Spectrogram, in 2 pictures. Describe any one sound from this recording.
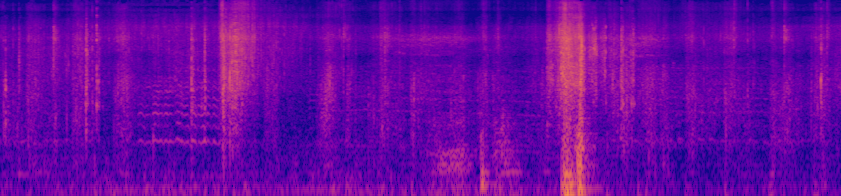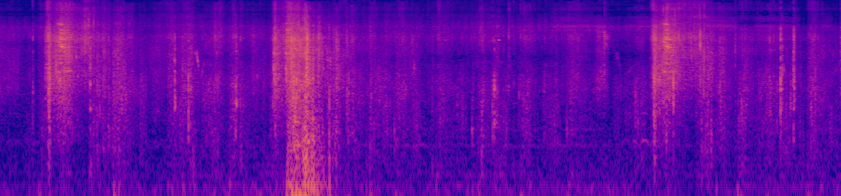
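Boots thud softly on a straw-covered wooden floor.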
